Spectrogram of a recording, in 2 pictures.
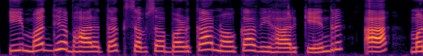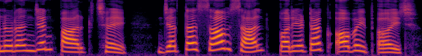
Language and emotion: Maithili, neutral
